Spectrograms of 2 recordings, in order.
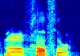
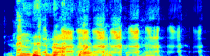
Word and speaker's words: Knopfler: Knopfler.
